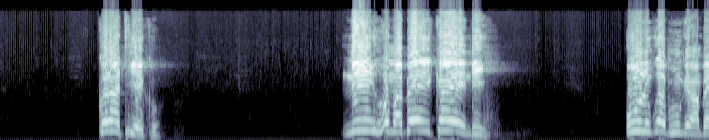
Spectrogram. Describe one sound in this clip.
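A man speaks forcefully into a microphone over loudspeakers, in short bursts with pauses.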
